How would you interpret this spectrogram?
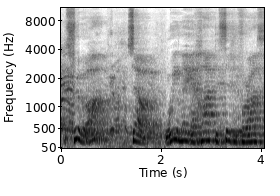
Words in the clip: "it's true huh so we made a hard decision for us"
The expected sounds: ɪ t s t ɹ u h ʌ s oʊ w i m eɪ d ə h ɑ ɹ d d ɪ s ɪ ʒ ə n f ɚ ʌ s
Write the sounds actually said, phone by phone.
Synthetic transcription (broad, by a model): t t ɹ u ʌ s oʊ w i m eɪ d ə h ɑ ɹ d d ɪ s ɪ ʒ ə n f ɚ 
